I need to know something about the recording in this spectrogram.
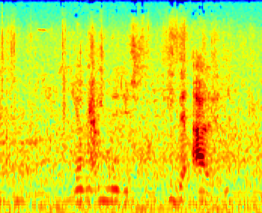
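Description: A woman talks quietly nearby.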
